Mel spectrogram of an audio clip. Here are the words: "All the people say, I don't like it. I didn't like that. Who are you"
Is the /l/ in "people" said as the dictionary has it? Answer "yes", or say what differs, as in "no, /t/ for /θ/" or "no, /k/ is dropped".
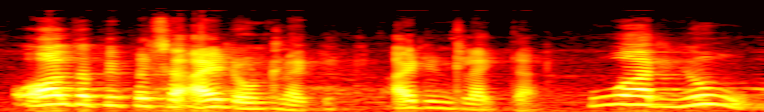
yes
